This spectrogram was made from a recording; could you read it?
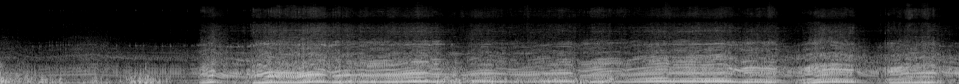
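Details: Stihl FS-250R two-stroke string trimmer after carburetor rebuild kit (old diaphragm had hardened from sitting with stale gas), cutting wet grass in rain: revs up cleanly, holds speed into grass, drops and recovers smoothly; normal running under load.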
